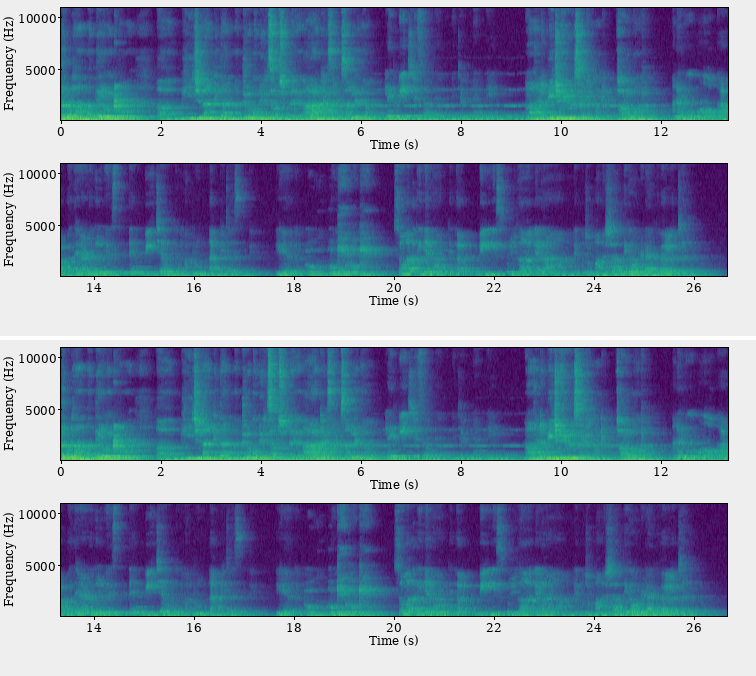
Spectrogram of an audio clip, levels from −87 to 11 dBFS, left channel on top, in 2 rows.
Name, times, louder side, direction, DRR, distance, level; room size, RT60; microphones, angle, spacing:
voice 1, 0.0-6.2 9.3-10.8 11.1-11.8 18.2-19.5, equal, 80° right, -8 dB, 0.5 m, -20 dB
voice 2, 4.9-5.6 6.1-8.7 9.3-10.0 11.1-11.8 12.2-14.4 14.7-17.2 17.6-18.1 18.7-19.5 20.0-21.4 21.7-26.2, left 1 dB, 15° left, -7 dB, 0.3 m, -27 dB
sound 1, 5.4-11.9, equal, 85° left, 0.3 m, -30 dB
2.4 x 2.1 x 2.6 m, 2.1 s
head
